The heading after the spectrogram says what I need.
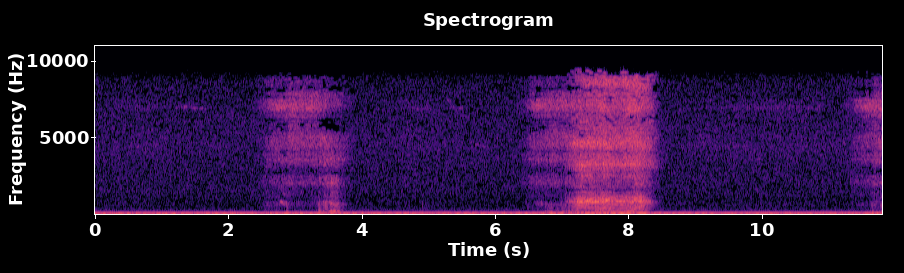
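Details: Snoring during sleep, recorded with the SnoreLab phone app: two rattling snores on breathing in over a steady low hum of room noise.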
